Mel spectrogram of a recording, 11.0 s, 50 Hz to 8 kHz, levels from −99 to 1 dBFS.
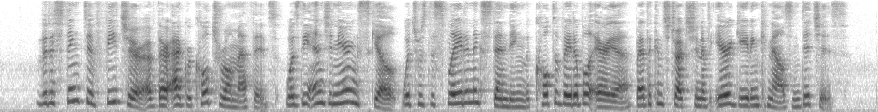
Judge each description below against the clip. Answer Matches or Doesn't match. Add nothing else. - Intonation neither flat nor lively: Matches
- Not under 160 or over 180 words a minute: Doesn't match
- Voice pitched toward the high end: Matches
